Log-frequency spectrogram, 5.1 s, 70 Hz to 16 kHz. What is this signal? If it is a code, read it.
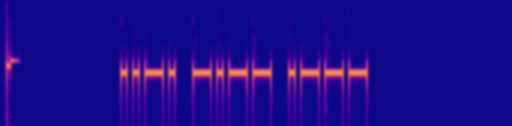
Morse code, heard as a keyed tone, about 20 wpm, 700 Hz. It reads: FYJ
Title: USA Call Sign Postfixes - 3 Letters 20wpm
